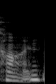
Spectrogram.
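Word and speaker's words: HONNE: Well, I wanted to look up how to pronounce the group because mm-hmm. I wasn't sure because it's H-O-N-N-E, mm-hmm. all caps. I was like, well, I'm not sure. So we looked it up and it's pronounced Han.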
